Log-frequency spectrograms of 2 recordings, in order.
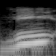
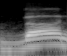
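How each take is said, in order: First: The vowel is long, like 'thee'. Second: The vowel is short, like 'thuh'. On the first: The next word starts with a vowel sound. "Vowel हो आगे तो दी कहना" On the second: The next word starts with a consonant sound. "Consonant हो तो द कहना"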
